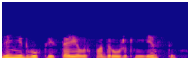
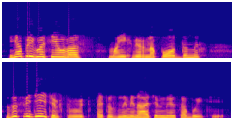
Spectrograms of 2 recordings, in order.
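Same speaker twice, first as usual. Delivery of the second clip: grand announcement; 3 semitones higher, 5 dB louder than usual. A narrator's reading. Prince to his assembled subjects, proclaiming. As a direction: address loyal subjects grandly. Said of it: "объявил Горбуль".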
